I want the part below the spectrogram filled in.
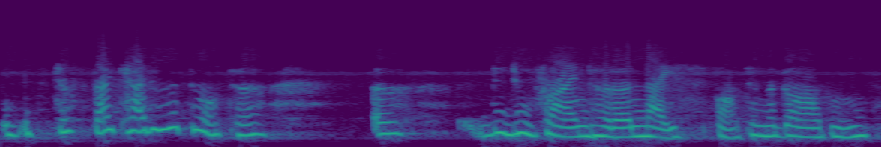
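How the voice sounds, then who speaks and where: A woman's voice: a little high, fairly even intonation, measured pace, a little hiss or hum, close to an everyday voice. An actress in an old radio drama playing a sugar-sweet, scheming middle-aged landlady poisoner who talks in a cooing, sing-song way. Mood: doting. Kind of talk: 1940s radio acting. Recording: tinny lo-fi old radio broadcast.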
